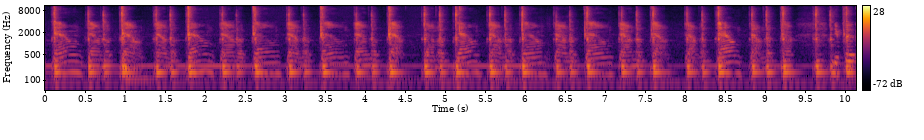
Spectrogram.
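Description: Acoustic guitar strummed in a fast, repeating galloping pattern of down, down, up, down strokes, the strings ringing steadily under each stroke.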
